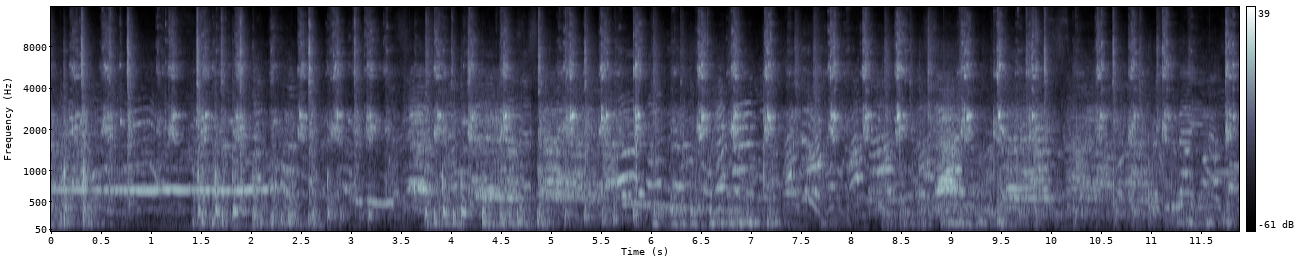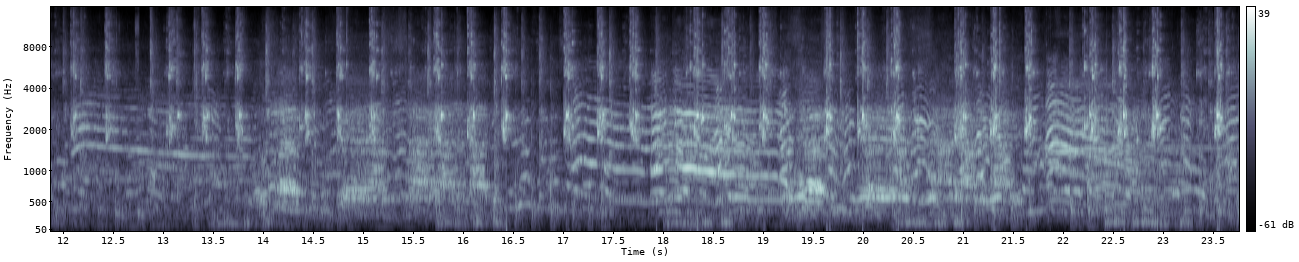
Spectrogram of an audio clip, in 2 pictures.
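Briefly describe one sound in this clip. A large crowd of men and women chatters and shouts loudly outdoors.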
